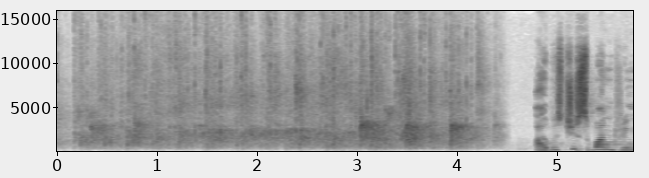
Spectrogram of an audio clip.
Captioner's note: audience clapping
